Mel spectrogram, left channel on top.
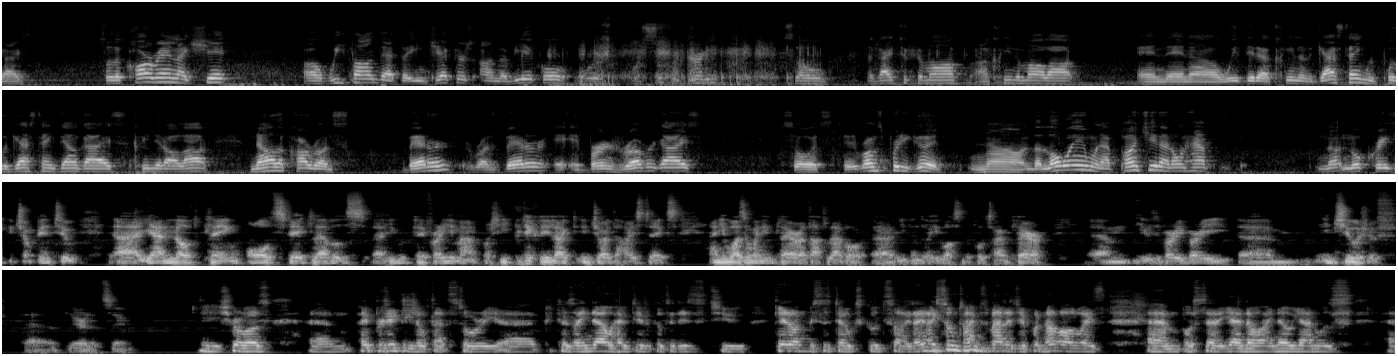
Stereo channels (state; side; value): different; both; correlation -0.01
